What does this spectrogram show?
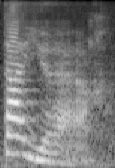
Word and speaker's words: tailleur: But in that word is pronounced tailleur. Tailleur. Tailleur. Tailleur. No le, just tailleur. Tailleur. No le, I'm hearing a hint of le.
